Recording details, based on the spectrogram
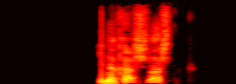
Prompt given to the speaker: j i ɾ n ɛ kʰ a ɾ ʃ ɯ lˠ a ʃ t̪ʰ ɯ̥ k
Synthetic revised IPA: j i n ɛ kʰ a ɾ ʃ ɯ lˠ a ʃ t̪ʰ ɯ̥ k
